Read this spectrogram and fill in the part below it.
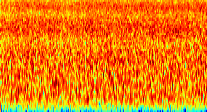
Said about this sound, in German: Die junge Simme brodelt und schaumet direkt nebenan.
